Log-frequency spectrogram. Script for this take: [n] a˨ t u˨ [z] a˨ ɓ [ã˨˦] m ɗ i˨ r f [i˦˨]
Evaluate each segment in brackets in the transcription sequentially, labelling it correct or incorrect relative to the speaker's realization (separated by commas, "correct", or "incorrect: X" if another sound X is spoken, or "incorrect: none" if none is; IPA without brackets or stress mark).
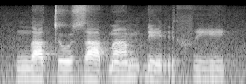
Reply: correct, correct, correct, incorrect: i˦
